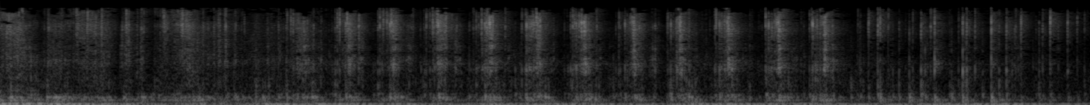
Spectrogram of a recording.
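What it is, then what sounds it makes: Himalayan salt lamp. Long acrylic nails tap and scratch fast across the front of a large, unlit Himalayan salt lamp, a solid rock-salt lamp with a rough pinkish-orange crystal surface sitting on a wooden base. Rapid, irregular clicking taps with bright, crisp transients mix with scratchy rasping over a steady low rumble, each tap dying away almost instantly.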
